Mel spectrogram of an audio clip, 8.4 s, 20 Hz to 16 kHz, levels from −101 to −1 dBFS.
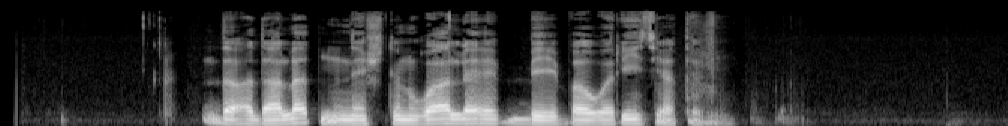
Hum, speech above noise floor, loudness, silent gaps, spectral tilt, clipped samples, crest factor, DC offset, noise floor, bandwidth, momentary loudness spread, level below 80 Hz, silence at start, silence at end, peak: none; 58 dB; -18 LUFS; none; -7.5 dB/octave; under 0.1%; 18 dB; under 0.1%; -75 dBFS; 11.5 kHz; 10 LU; -60 dBFS; 1.7 s; 2.45 s; -2 dBFS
